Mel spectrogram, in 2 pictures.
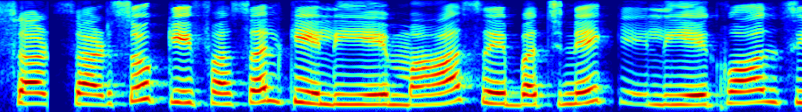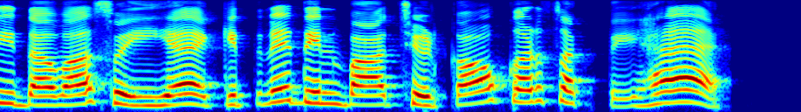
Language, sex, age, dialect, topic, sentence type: Hindi, female, 18-24, Garhwali, agriculture, question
